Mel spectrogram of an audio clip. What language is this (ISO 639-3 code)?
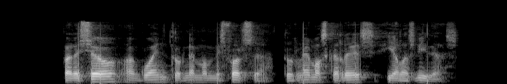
cat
